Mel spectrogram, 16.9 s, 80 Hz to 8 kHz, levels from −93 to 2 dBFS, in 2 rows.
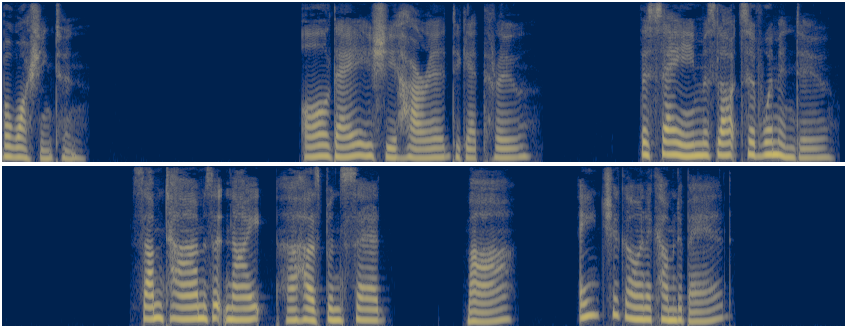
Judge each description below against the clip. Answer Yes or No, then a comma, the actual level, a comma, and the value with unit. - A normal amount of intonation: Yes, average, 3.7 semitones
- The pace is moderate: No, slow, 110 wpm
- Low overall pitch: No, high, 195 Hz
